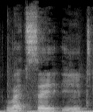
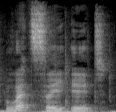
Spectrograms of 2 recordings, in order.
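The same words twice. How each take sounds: The two takes are said the same way.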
